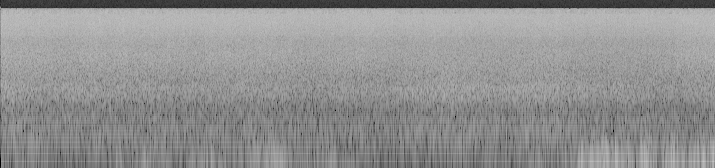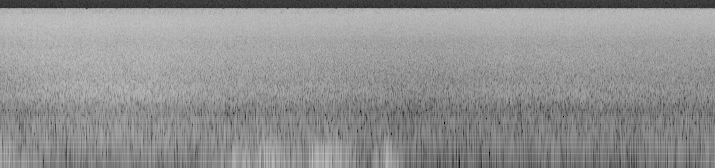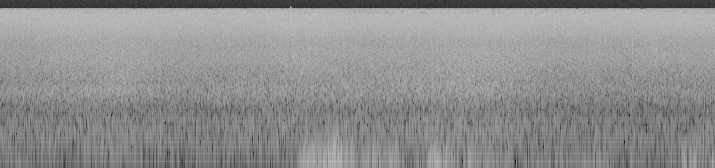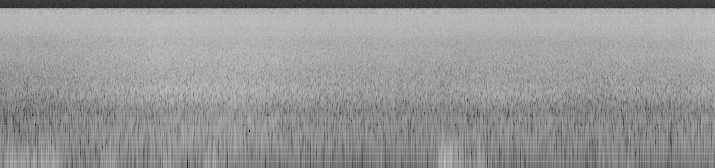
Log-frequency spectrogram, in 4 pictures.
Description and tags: leaves-penyfridd
Ruined cottage, North Wales. A sycamore tree covers almost all of what used to be the yard, and the branches hang down to about head-height. Late spring, and the leaves are new. When the wind blows through them the whispering sound seems to surround you.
